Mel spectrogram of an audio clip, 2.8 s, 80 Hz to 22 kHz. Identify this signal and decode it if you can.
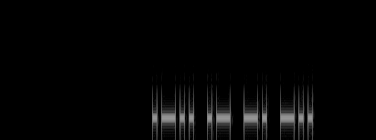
Morse code, heard as a keyed tone, about 34 wpm, 700 Hz. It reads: LAND
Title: Top 500 Words 35wpm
